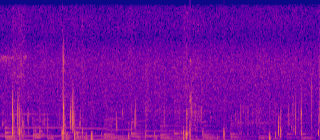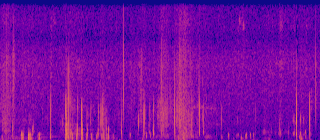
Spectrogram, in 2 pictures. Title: Twisted tummy noices | loud stomach noises | hungry gurgles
